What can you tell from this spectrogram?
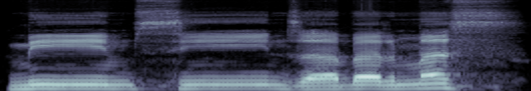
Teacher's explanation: اور سین کو آپس میں ملائیں گے جزم کی وجہ سے، سین کو پتلا پڑھیں گے اور سین میں سیٹی کی آواز پیدا کریں گے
